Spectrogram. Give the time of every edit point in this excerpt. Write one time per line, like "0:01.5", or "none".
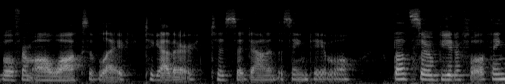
0:03.8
